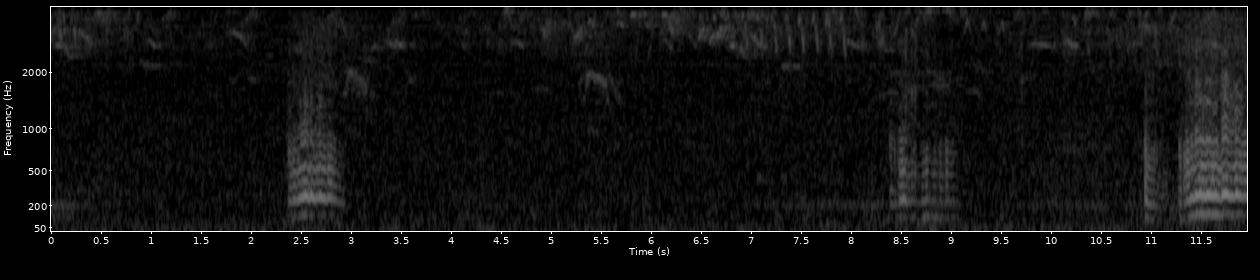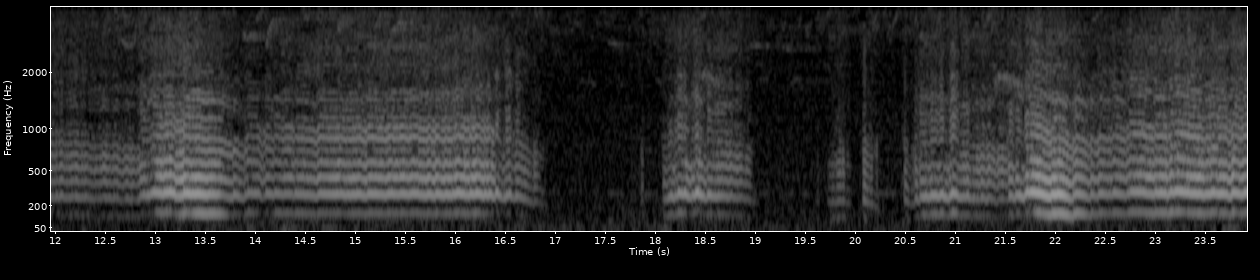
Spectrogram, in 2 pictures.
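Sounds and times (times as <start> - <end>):
honeybee buzzing: 2.4 - 2.9, 10.9 - 16.9, 18.1 - 19.0, 19.8 - 23.9.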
